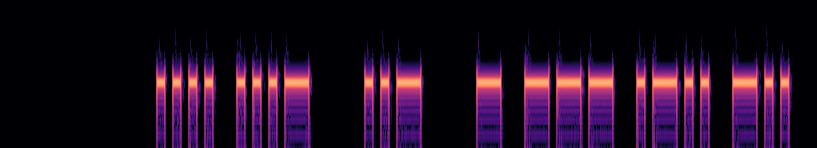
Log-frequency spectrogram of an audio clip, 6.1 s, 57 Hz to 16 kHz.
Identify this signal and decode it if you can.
Morse code, heard as a keyed tone, about 20 wpm, 700 Hz. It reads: HV U TOLD
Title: Sentences from Top 500 Words and Abbreviations 20wpm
